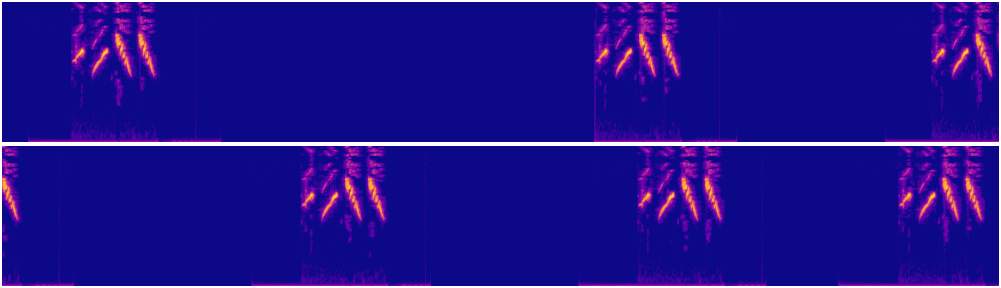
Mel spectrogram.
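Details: Double-collared seedeater, short 'fibra' song used to tutor a young bird: six brief phrases of a few steeply falling, high whistled notes, separated by gaps of about three seconds, against a silent background.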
